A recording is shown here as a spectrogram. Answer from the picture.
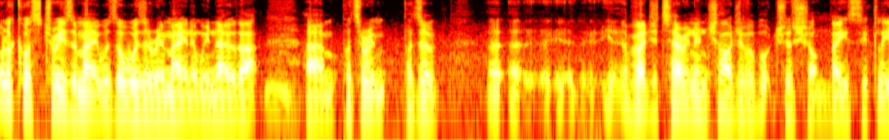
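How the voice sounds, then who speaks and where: Speaking at a very fast pace, a man keeps his intonation fairly even. The sound is dry, with no echo. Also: medium pitch for a man. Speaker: political party official interviewing colleagues. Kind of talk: political interview. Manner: halting, many fillers. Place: street. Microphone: handheld.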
